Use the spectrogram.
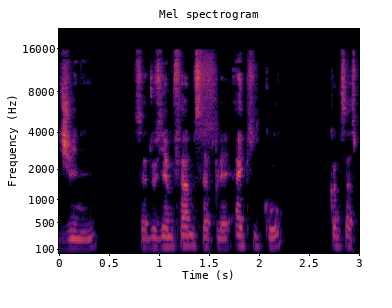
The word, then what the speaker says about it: Akiko: Sa deuxième femme s'appelait Akiko, comme ça se prononce.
